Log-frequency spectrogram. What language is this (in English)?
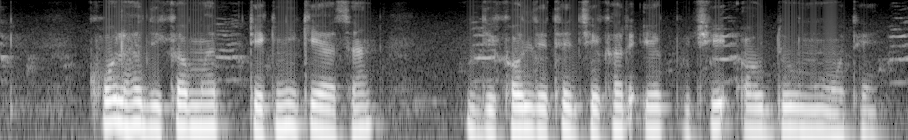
Chhattisgarhi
